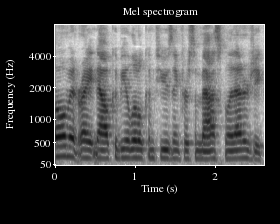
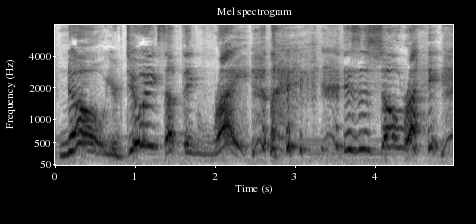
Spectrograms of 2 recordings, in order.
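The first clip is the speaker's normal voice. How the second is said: much higher, louder, slow laughing cry; laughing through tears; 13 semitones higher, 7 dB louder, much slower than usual. Retold or imitated. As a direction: laugh and half-cry the words out, high and loud. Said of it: "feminine's gonna be like".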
